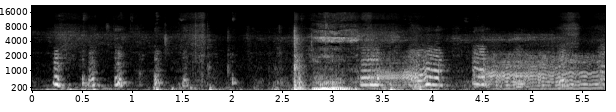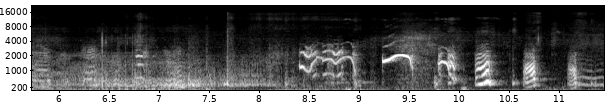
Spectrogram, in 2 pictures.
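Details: Weimaraner puppies from a first 2023 litter, described as quiet, give soft whimpers and short rising squeaks, growing busier toward the end, over low rustling and handling noise.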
